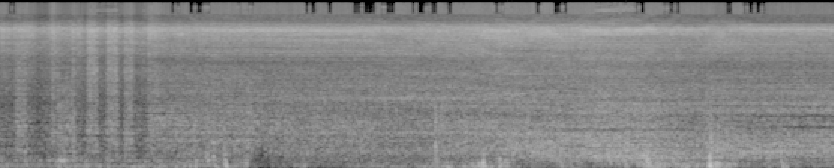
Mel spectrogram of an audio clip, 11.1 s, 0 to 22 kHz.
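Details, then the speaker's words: Arizona R-410A AC with 0 psi, pressurised with nitrogen through gauges: steady high-pitched hiss of gas escaping where a fill-port pipe rubbed a hole in an adjacent refrigerant line; later brazed closed, vacuumed and recharged. "I've connected the nitrogen tank to the ports through my gauges, and it turned out that I had a leak. You could hear it audibly."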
